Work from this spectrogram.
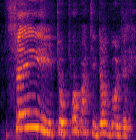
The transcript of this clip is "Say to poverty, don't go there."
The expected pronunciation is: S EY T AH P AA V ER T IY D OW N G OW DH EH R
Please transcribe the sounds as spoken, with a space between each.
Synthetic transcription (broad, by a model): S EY T AH P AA P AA T IY D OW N G OW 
